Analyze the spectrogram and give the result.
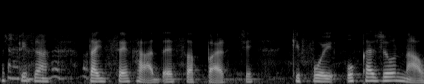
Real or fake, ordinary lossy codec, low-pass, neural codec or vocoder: fake; none; 5.4 kHz; codec, 16 kHz, 8 kbps, FunCodec, trained on Chinese and English, 25 frames a second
